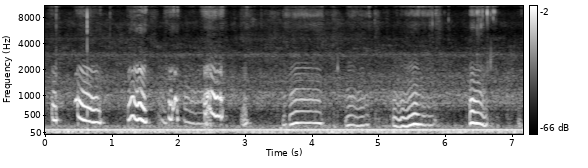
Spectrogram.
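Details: Pomsky puppies in a pile, whimpering and whining in a run of wavering, cry-like notes, some long and arched, others short and broken, with a low steady hum behind.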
